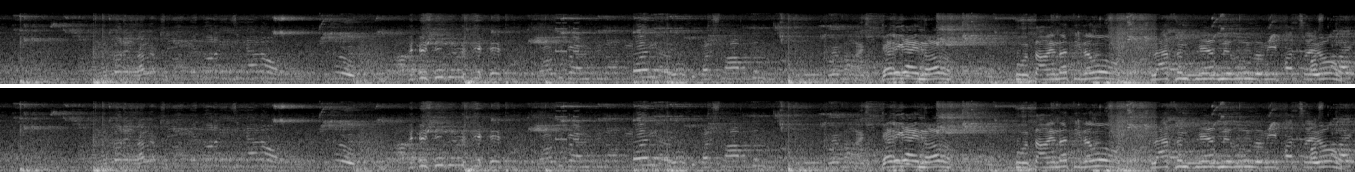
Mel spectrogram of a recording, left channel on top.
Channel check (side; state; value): both; identical; correlation 1.00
